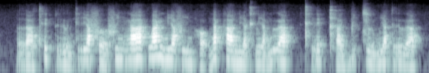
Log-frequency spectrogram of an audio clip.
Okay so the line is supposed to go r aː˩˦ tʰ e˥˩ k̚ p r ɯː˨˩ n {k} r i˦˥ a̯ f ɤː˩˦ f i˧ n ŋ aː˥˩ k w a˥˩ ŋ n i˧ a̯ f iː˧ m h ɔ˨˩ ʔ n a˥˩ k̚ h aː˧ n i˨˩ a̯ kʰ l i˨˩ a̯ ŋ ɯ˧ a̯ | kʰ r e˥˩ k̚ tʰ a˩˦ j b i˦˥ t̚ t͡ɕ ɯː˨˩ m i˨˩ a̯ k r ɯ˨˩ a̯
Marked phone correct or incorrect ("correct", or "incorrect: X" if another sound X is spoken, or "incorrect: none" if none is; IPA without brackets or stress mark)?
correct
